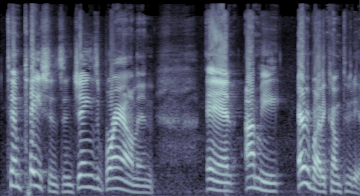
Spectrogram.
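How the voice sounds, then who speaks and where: On a very clean recording with a silent background, a woman talks at a fairly quick pace and medium pitch, her tone animated and her pitch swinging very widely. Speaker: radio host. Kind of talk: interview.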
